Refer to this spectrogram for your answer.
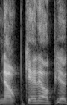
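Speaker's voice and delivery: mock hostile bouncer voice, very hostile. Retelling what a bouncer said when asked for help: imitating a hostile bouncer. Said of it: "really hostile".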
